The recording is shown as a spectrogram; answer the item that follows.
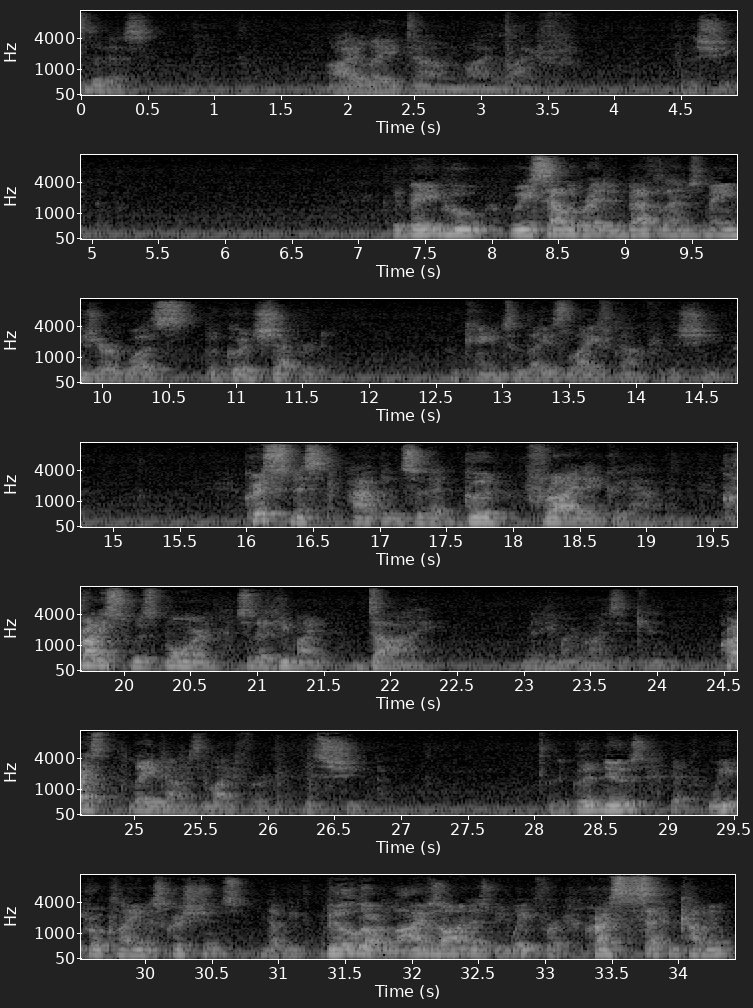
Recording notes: Due to a power outage at the church meetinghouse, we did not gather this week.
